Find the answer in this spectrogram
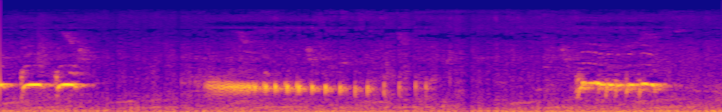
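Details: Local zebra dove giving tonal cooing phrases near one pitch, each breaking into a quick stuttering trill; three phrases with short pauses, steady low rumble of background noise underneath.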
